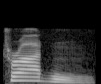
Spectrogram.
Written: trodden

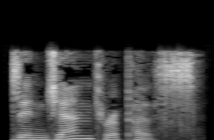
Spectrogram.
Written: zinjanthropus

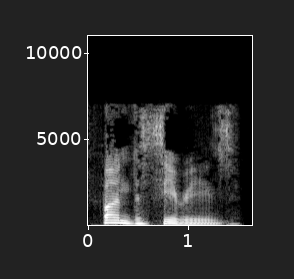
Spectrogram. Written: pfund series

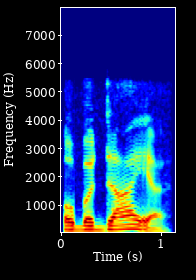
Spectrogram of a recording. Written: Obadiah

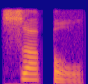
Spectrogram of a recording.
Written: supple

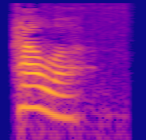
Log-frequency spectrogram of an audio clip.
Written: hali

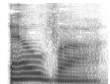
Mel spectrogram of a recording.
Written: elva

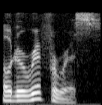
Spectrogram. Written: odoriferous

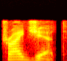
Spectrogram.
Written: trijet

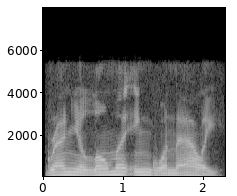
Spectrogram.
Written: granuloma inguinale

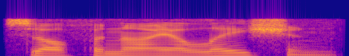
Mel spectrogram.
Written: self-annihilation

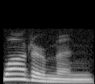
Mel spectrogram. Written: waterman

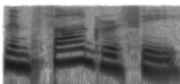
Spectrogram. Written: lymphography

